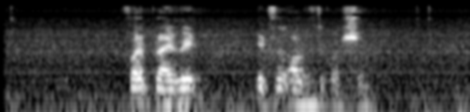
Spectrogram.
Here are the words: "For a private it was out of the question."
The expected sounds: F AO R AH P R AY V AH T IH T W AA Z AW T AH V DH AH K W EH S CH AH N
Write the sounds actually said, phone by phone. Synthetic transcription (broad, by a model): F AO R AH P R AY V AH T IH T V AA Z AW T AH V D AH K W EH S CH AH N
